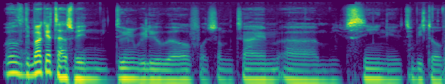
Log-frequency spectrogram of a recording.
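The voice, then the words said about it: Overly serious, formal panel-style tone. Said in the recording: “saying it seriously as if it's a panel session”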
